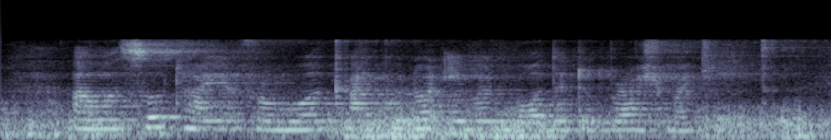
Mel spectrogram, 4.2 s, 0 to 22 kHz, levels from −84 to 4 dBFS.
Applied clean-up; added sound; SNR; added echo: none; Thunder; 2 dB; reverberation time 1.2 s.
